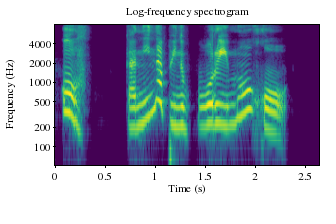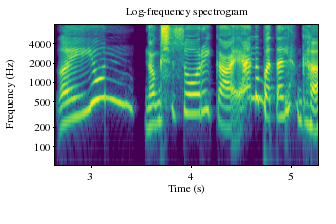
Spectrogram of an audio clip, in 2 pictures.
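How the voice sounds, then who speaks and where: A woman's voice: high-pitched, very animated, normal speed, no echo, studio quality. An actress with a Filipino accent playing a friendly, modest young woman who teases lightly in a conversational radio drama. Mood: teasing, reassuring. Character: friendly young woman, government fisheries speaker, modest and teasing.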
